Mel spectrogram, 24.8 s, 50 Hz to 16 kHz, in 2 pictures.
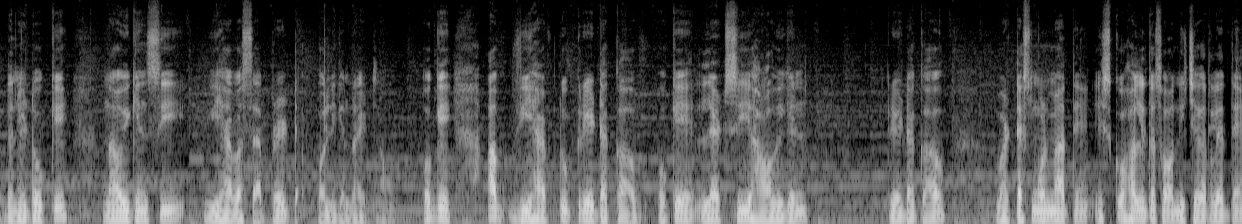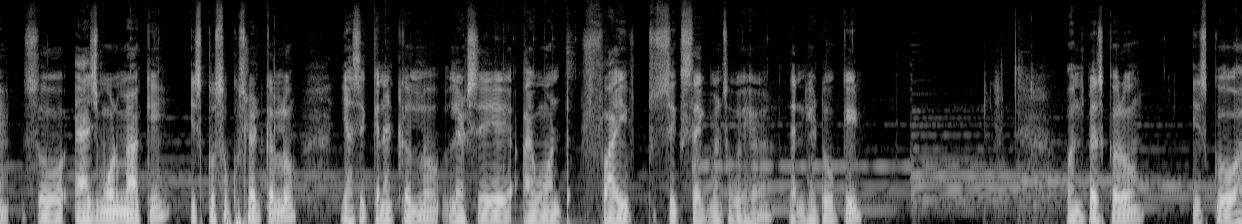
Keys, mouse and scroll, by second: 3.1 ctrl+z, 5.3 middle click, 7.6 alt+w, 8.4 middle click, 8.9-10.2 scroll up 1, 10.2 1, 12.7 middle click, 13.3 2, 17.5 click, 21.9-22.7 scroll up 1, 22.7 1.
